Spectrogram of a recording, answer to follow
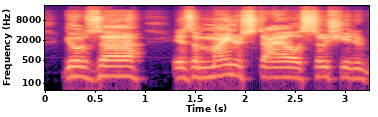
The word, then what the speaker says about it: Gose: and history some history so the Goza generally pronounced Gaza Gaza is a minor style associated with like lips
